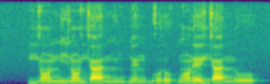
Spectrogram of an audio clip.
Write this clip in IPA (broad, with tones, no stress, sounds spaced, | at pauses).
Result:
j ɔ̃˧ n i˧ ɾ ɔ̃˨ j a˨ n ĩ˨ ɡ͡b ɛ̃˨˦ ɡ͡b o˦ ɾ o˧ ɡ ɔ̃˦ ɾ ɛ˦˨ j a˨ n o˧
